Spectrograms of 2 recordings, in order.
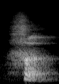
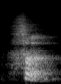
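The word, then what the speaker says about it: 四: sì sì Whenever you see an "i" Chinese you pronounce it as "uh".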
